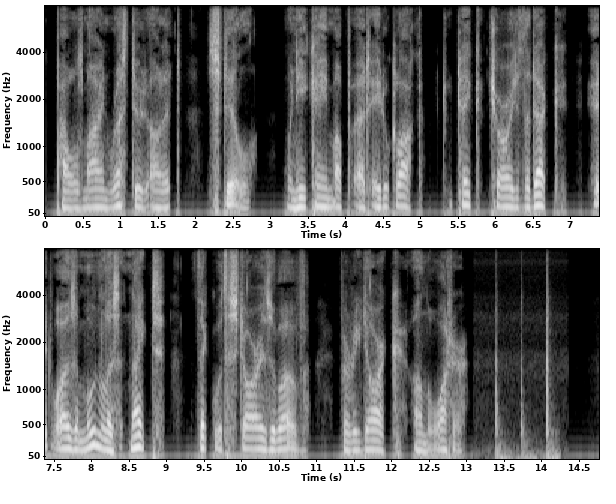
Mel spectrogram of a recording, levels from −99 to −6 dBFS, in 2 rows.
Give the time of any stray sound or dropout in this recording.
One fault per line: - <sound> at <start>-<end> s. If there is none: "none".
- thud at 13.4-14.3 s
